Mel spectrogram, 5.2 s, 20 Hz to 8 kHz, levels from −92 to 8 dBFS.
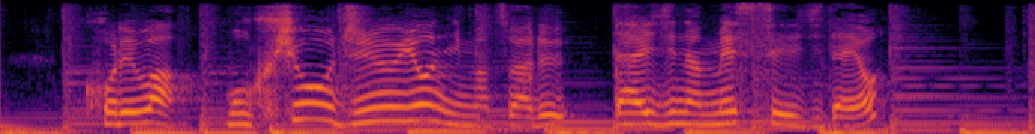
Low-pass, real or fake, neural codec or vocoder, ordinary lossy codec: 7.2 kHz; real; none; none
